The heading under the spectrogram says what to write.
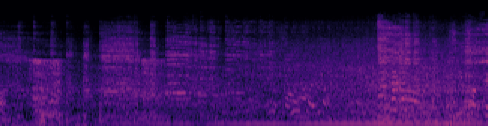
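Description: A truck rumbles past, its loudspeaker blaring an amplified, distorted announcement advertising a circus over steady street noise, growing louder toward the end as it approaches.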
